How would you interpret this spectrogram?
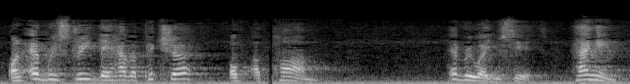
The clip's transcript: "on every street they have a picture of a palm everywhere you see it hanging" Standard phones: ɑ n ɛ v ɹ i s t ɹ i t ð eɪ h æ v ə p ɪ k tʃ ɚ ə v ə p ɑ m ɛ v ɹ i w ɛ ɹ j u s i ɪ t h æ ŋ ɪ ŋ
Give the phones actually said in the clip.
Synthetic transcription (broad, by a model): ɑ n ɛ v ɹ i s t ɹ i t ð eɪ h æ v ə p ɪ k tʃ ɚ ə v ə p ɑ m ɛ v ɹ i w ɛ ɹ j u s i ɪ t h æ ŋ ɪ ŋ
